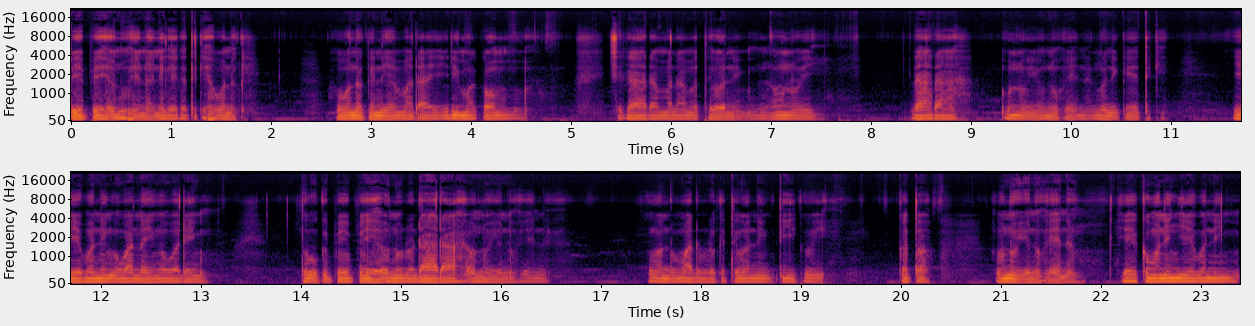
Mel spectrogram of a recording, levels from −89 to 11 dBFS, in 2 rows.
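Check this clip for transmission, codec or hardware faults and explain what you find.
Nothing faulty turns up anywhere in this speech recording. Listening closely across its whole length reveals nothing to report.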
